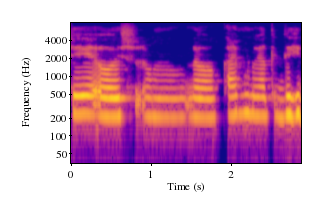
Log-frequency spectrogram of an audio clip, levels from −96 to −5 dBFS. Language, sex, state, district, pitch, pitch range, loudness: Marathi, female, Maharashtra, Pune, 220 Hz, 215-230 Hz, -22 LUFS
